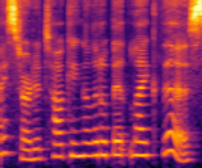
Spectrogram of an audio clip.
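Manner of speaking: very high, short-breathed, people-pleasing voice. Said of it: "I would start getting really high pitched".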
